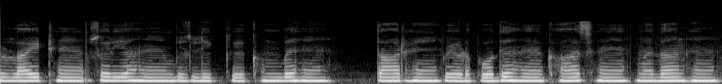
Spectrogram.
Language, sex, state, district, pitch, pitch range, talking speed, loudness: Hindi, male, West Bengal, Malda, 165 Hz, 165-170 Hz, 130 wpm, -11 LUFS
